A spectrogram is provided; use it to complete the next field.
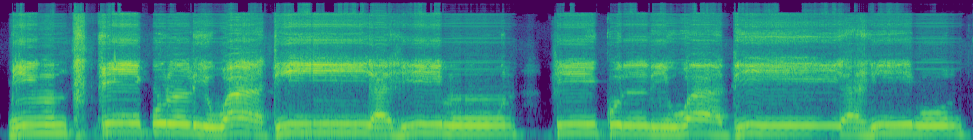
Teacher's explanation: Idgham itu masuk, gunnah itu dengung. Jadi wadin dibaca wadi ke ya, langsung ke ya. N-nya enggak ada. Jadi bukan wadin yahimun tapi wadi terus ditambahi dengung. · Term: idgham bil gunnah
